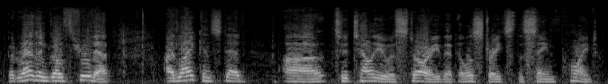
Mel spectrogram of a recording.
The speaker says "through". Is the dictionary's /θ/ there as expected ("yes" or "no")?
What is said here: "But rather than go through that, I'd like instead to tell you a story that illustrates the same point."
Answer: yes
